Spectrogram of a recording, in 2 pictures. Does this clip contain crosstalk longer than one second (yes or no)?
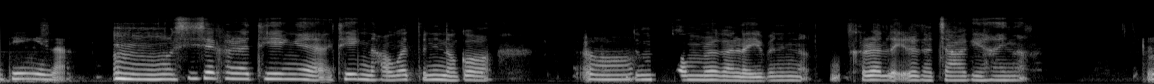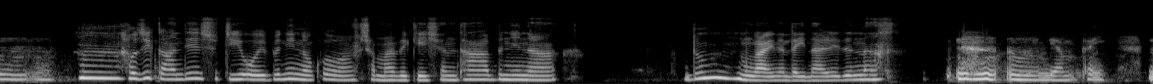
no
